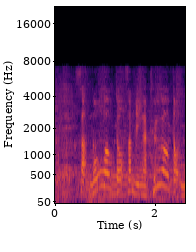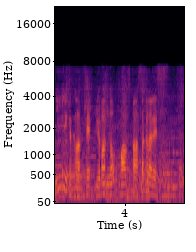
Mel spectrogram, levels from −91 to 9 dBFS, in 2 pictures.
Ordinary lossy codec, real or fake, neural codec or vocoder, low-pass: MP3, 64 kbps; fake; codec, 44.1 kHz, 2.6 kbps, SNAC; 7.2 kHz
